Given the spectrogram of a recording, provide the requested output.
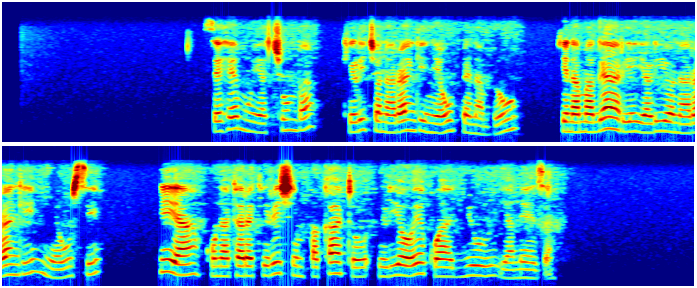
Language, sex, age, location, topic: Swahili, female, 36-49, Dar es Salaam, finance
